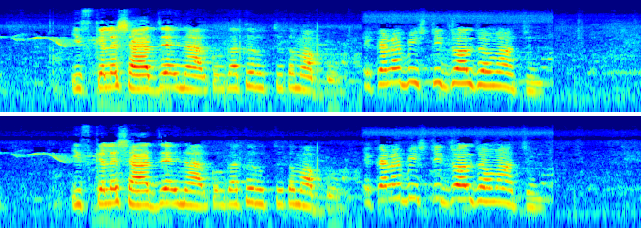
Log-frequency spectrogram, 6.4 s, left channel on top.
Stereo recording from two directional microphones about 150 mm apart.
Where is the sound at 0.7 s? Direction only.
20° right (ahead or behind).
